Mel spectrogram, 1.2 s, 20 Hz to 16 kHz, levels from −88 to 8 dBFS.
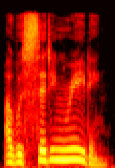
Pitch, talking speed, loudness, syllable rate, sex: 175 Hz, 205 wpm, -15 LUFS, 5.8 syllables/s, female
